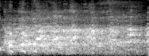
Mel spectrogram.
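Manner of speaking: high breathy laugh; unvoiced laughter; amused laugh. Real, not acted. Laughing after voicing students.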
